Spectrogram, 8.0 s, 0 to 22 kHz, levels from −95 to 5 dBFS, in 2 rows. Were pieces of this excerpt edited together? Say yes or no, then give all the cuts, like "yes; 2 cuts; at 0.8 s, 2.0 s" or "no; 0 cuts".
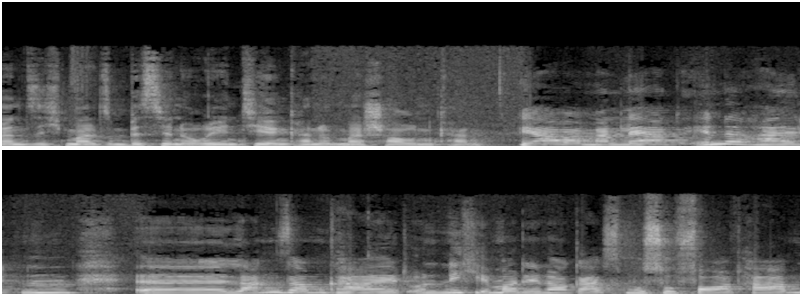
no; 0 cuts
